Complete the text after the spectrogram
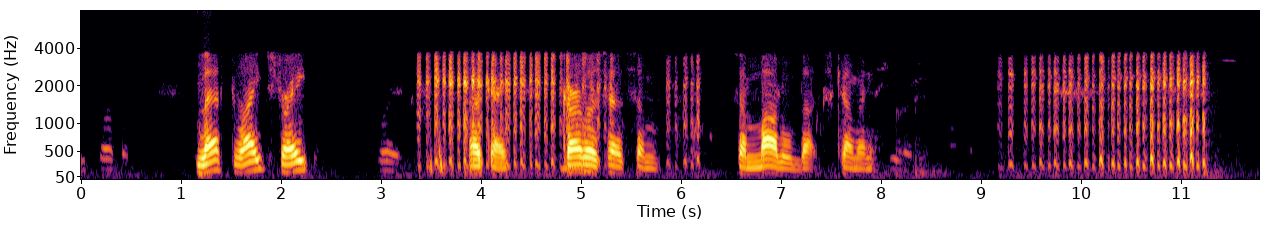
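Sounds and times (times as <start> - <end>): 
speech: 1.2 - 2.4, 3.0 - 5.9, 6.6 - 8.2
turkey gobble made on a shaker call: 3.3 - 6.4, 9.1 - 11.6.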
